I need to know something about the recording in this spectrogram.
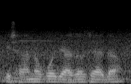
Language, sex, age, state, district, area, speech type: Hindi, male, 30-45, Madhya Pradesh, Harda, urban, spontaneous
